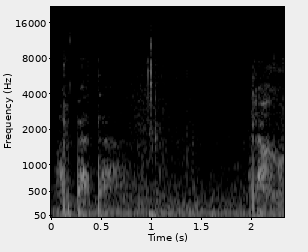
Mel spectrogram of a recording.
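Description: Near silence: faint room tone, with a breathy murmur and a few faint soft clicks in the first half second and another click about a second in.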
